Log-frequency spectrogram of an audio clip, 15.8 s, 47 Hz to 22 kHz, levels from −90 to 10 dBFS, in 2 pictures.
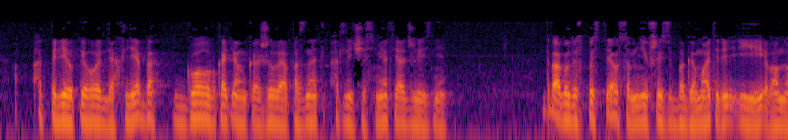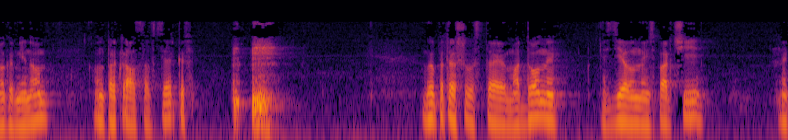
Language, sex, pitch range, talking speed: English, male, 95-115 Hz, 130 wpm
